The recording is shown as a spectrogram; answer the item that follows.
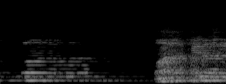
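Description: Singing with long held notes: one phrase fades away during the first second and the next begins loudly about a second and a half in.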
